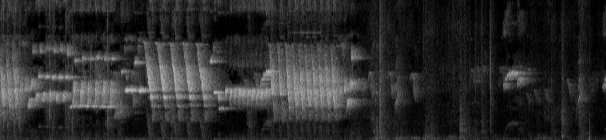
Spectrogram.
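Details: Local home-bred canary singing fast buzzy trills and rolling chatter in long bursts for about seven seconds, followed by quieter scattered clicks and a short final trill.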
